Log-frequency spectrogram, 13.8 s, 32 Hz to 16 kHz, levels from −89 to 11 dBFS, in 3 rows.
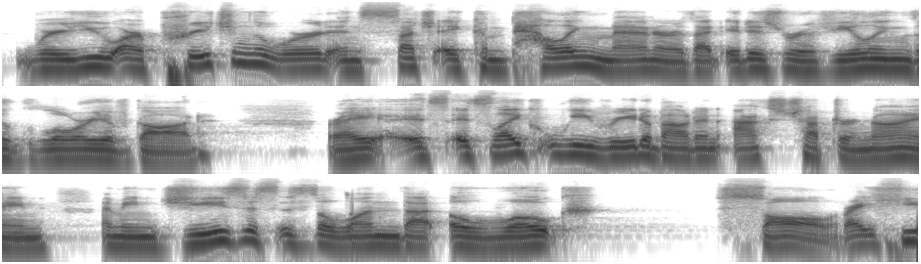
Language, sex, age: English, male, 20-39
